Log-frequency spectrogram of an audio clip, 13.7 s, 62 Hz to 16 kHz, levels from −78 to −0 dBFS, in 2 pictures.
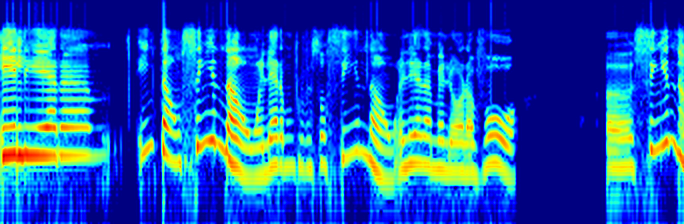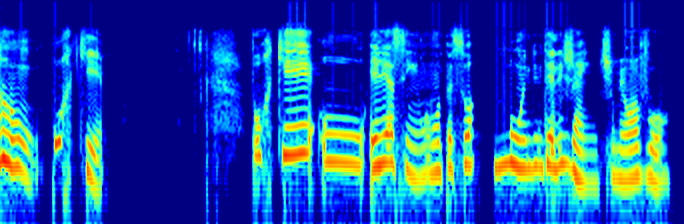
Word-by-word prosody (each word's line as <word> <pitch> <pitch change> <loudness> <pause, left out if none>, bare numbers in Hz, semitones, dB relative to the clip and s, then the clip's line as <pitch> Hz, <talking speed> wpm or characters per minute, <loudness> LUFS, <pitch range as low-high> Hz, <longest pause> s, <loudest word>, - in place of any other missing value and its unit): Ele 340 0 +9
era 340 0 +3 0.4
então, 370 -7 0
sim 310 +9 -2
e 475 -2 0
não, 225 - +5
ele 215 +5 -2
era 265 0 +1
meu 260 0 -13
professor, 255 +1 -10
sim 330 +7 -10
e - - -9
não. 230 - -3
Ele 255 +2 -3
era 275 -1 -1
o - - -7
melhor 235 -1 -4
avô? 235 -2 -3 0.9
Hã, 125 0 -3
sim 395 - -4
e 465 +1 0
não, 255 - +3
porquê? 470 +1 -3 1.5
Porque 350 +1 +2
o 280 -2 -2
ele 260 +3 +4
é - - +5
assim, 240 -7 -3
uma 220 +3 -4
pessoa 265 +3 -3 0.2
muito 255 -1 +1
inteligente, 245 -9 -1
meu 195 -1 -2
avô. 200 -2 -3
265 Hz, 150 wpm, -23 LUFS, 230-340 Hz, 1.5 s, Ele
